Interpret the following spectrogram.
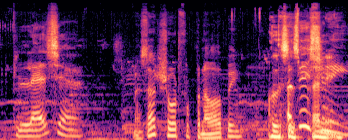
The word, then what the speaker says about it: Penelope: Is that short for Penelope? Oh, this is Officially, Penny. yes, but I never can be bothered with all 4 syllables of it.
